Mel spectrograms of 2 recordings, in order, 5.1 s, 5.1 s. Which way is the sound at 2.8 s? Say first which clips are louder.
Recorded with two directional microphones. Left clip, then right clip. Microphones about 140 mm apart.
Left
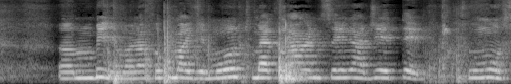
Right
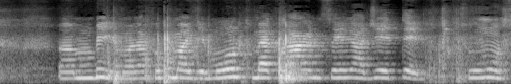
Right 9 dB; 35° left (ahead or behind).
